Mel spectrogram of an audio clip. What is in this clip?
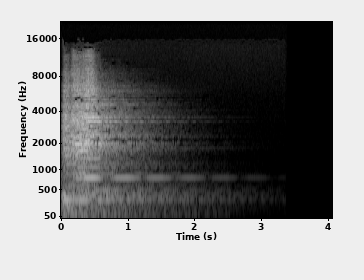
Plucked Remix 01
This is one in a series of remixes of AlienXXX's Contact Mic sample pack.
fx, mic, rubberband, processed, remix, contact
